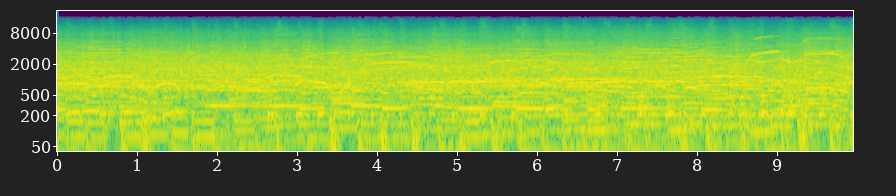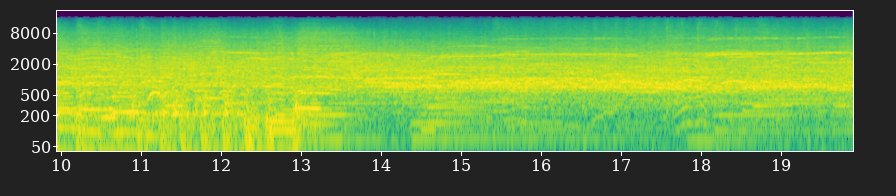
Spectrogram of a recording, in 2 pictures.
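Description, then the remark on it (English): A large audience claps and cheers loudly as Johnny is introduced with "Here's Johnny," with dense, steady applause and scattered whoops that continue for several seconds before the noise thins toward the end. “You're just clapping because you're out of the airport.”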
